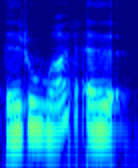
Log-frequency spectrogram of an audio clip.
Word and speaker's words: Roar: And if you think that sounds strange that I say Roar, Roar is a Norwegian man's name, and it's spelled the same way as roar in English.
